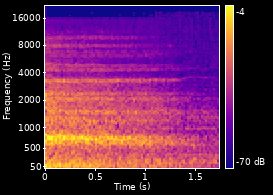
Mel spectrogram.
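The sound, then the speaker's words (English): A quiet, slow exhale during a guided breathing exercise, a steady airy hiss that fades slightly toward the end. “Inhale deep through the nose. Exhale out.”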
